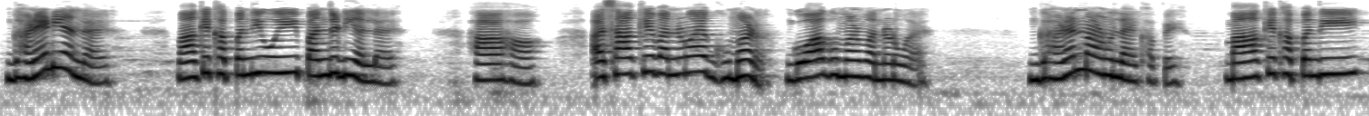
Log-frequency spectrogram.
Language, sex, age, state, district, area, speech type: Sindhi, female, 18-30, Maharashtra, Mumbai Suburban, urban, spontaneous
